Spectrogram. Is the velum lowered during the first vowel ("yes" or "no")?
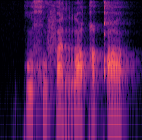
no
